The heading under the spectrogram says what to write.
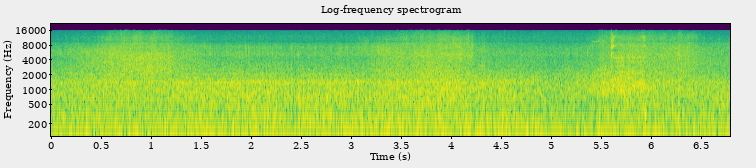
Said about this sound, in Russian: Автомобиль едет по Фрунзенской набережной в сторону Лужников.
